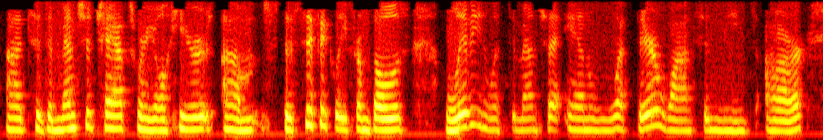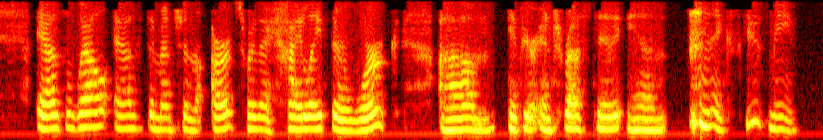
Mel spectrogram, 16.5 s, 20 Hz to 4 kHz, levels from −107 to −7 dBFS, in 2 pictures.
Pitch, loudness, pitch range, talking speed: 200 Hz, -27 LUFS, 185-215 Hz, 145 wpm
